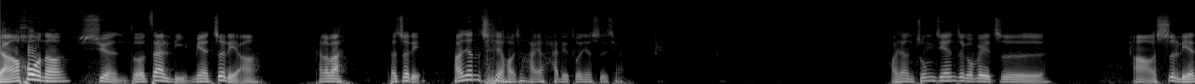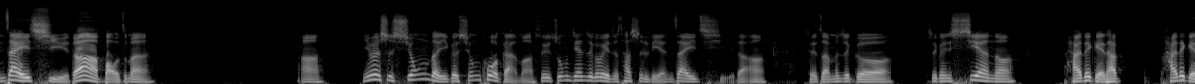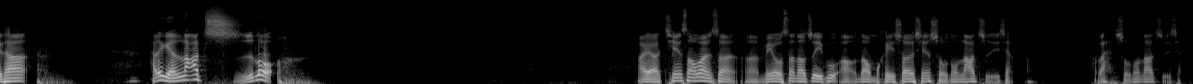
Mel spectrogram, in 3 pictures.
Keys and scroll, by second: 5.1 2, 5.6 space, 6.5 space, 7.1 space, 9.1 space, 9.5 1, 11.2 space, 11.2 2, 12.8 shift+f, 17.7-20.4 typing, 22.1 space, 23.6 space, 25.1 space, 27.4 ctrl+z, 30.4 ctrl+z, 30.4 3, 30.5 space, 30.8 3, 31.3 space, 33.2 3.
